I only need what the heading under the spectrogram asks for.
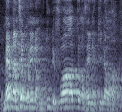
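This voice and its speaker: A man with a Congolese accent, an actor being interviewed, talking casually in an animated, rambling way and repeating his phrases. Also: high-pitched, fast talker, a crowd in the background. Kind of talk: casual interview, recounting career. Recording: very echoey reverberant room, music behind. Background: music.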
